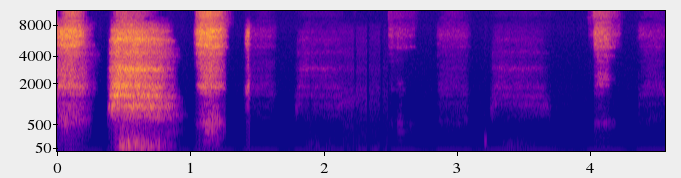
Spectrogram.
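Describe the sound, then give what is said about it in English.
Deep breathwork breaths: two strong, rushing breath sounds follow each other quickly, then softer, fainter breath noise trails off before one more short breath near the end. “So this one is it's a double inhale and an exhale, right? So you're going to inhale through the belly, inhale through the heart space, exhale out.”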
